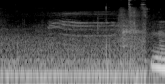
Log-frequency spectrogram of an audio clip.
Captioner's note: Luna meows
